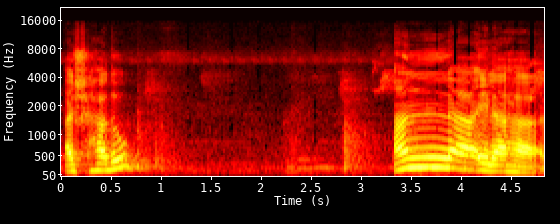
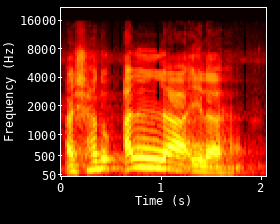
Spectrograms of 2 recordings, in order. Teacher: नून मुकम्मल ख़त्म हो जाएगा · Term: इदगाम बिला गुन्ना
